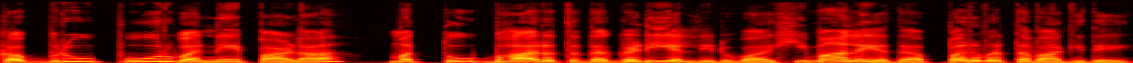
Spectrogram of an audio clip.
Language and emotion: Kannada, neutral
